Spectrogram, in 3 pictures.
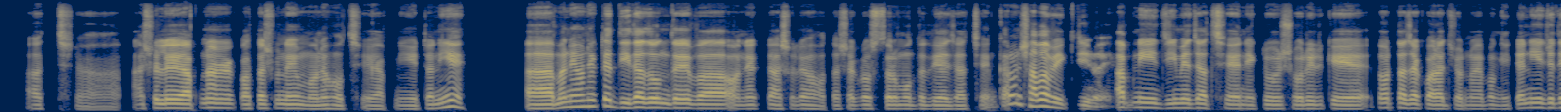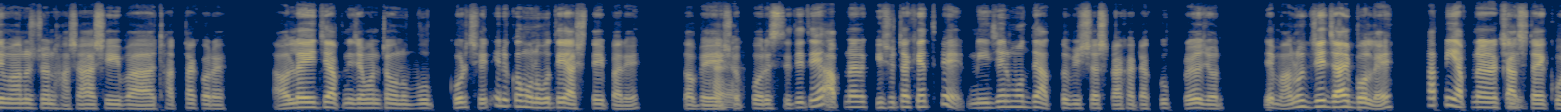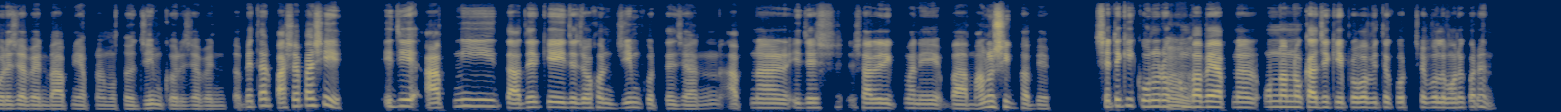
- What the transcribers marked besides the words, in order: other background noise; tapping
- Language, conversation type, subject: Bengali, advice, জিমে লজ্জা বা অন্যদের বিচারে অস্বস্তি হয় কেন?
